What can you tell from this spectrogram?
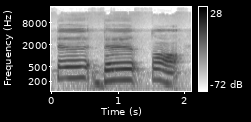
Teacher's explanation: ज़बान की नोक ऊपर के दांतों के जड़ों को लगने से त, द, त अदा होते हैं।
